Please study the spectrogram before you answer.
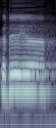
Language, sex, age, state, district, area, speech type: Bodo, male, 30-45, Assam, Udalguri, rural, spontaneous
